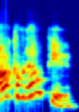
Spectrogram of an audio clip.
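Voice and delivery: high, keen retold offer; volunteer instantly, voice leaping up; lightly imitated chirpy helpfulness; eager offer. Acting out her eager offer.

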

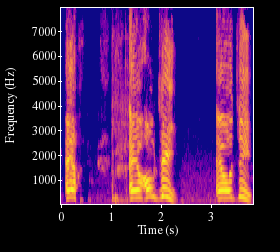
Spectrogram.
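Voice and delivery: loud, high call across the room. Real, not acted. Calling his friend O G over to share the Knicks news, loud excited shout.

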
